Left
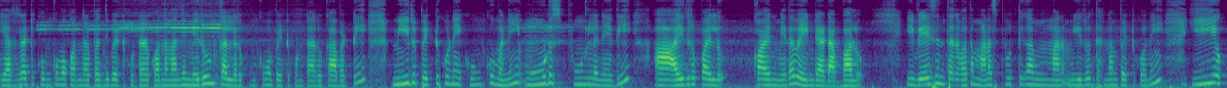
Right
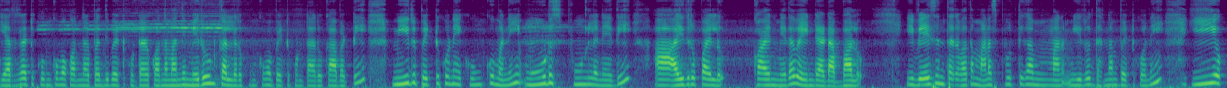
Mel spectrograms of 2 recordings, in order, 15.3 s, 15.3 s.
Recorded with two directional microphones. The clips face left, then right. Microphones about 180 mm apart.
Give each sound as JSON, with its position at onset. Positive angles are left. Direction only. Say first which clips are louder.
{"t": 0.0, "sound": "speech", "louder": "right 4 dB", "side_deg": -25}
{"t": 6.6, "sound": "speech", "louder": "right 5 dB", "side_deg": -15}
{"t": 7.3, "sound": "speech", "louder": "right 4 dB", "side_deg": -30}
